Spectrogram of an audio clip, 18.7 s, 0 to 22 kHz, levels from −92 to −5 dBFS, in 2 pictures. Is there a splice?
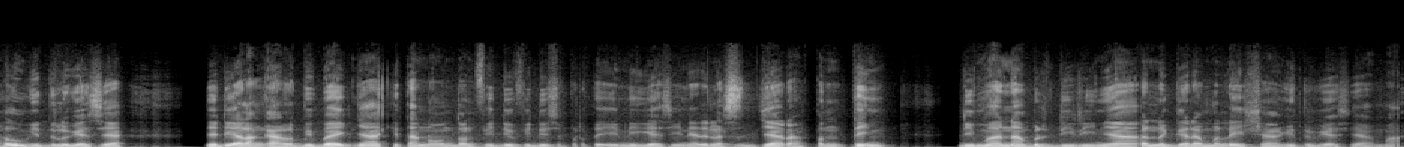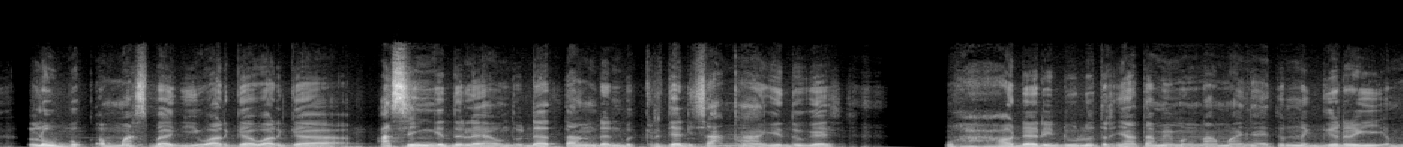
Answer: yes; 2 cuts; at 7.6 s, 9.3 s

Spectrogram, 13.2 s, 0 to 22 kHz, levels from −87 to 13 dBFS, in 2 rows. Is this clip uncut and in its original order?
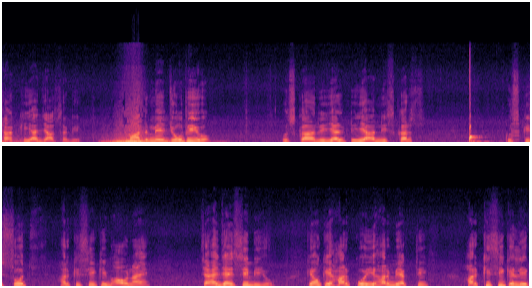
yes; 0 cuts

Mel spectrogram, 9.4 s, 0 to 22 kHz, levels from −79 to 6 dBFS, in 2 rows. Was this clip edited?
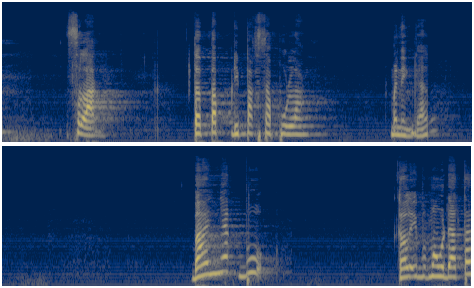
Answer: no; 0 cuts

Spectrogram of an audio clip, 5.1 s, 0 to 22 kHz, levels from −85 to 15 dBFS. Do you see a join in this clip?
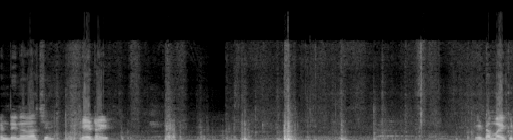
no; 0 cuts

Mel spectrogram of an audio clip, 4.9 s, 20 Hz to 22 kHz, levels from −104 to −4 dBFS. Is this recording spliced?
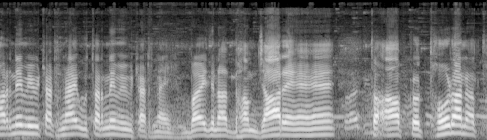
no; 0 cuts

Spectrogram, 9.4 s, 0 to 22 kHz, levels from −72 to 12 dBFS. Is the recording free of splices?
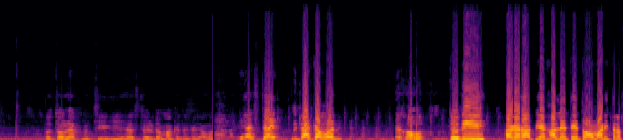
no; 2 cuts; at 3.2 s, 5.8 s

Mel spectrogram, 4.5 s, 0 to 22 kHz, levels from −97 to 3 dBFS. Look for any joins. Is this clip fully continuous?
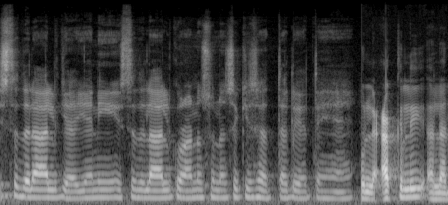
no; 1 cut; at 3.6 s

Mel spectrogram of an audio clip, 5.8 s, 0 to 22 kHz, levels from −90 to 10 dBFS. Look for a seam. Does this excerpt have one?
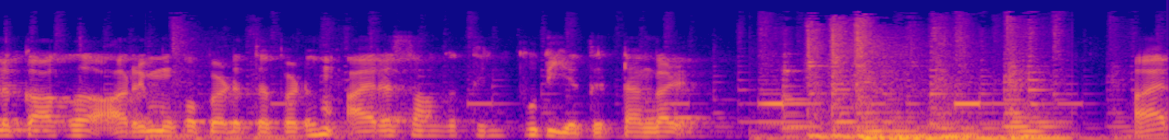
no; 0 cuts

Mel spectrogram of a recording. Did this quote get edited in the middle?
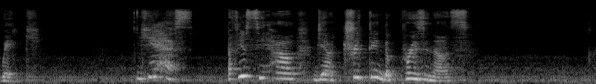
yes; 1 cut; at 2.3 s

